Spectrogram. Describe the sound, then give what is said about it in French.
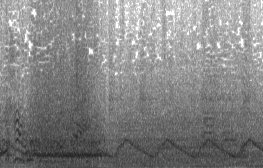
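In a driving video game, a police siren wails in steady rising-and-falling sweeps, about three cycles, following a brief loud burst of engine and tyre noise at the start. No one speaks. “Surtout en fait, ce qui est, ce qui est problématique, c'est les keufs et les véhicules, le trafic.”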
